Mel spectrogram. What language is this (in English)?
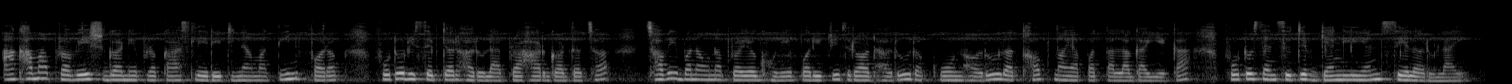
Nepali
